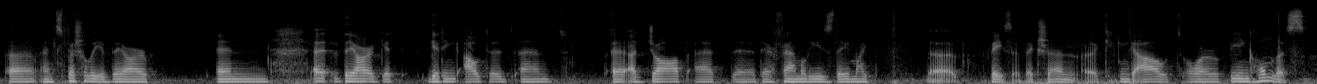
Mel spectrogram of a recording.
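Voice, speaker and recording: A man from Syria, answering in a TV studio interview in a halting way, with many pauses and fillers. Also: medium pitch, steady tone, dark tone, slight background noise. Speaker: interview guest, refugee.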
